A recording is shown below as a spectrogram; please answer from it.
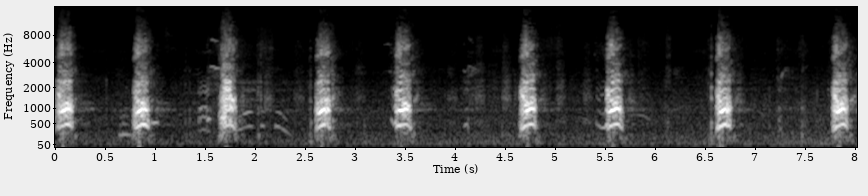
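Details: A female Golden Retriever that rarely barks barks steadily, single sharp woofs spaced under a second apart.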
